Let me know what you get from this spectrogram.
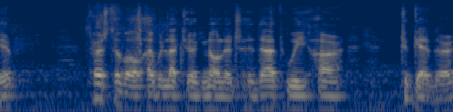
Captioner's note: speaking French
